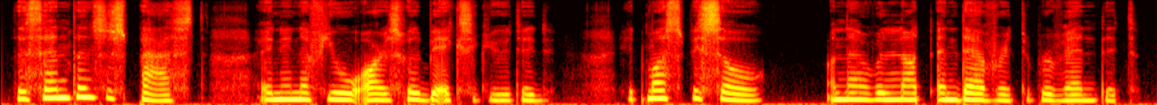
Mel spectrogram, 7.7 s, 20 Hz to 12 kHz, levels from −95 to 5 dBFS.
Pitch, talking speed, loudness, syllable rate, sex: 205 Hz, 185 wpm, -18 LUFS, 5.4 syllables/s, female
